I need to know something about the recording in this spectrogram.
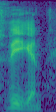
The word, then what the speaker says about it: vegan: uh strict vegan uh which often I hear pronounced vegan I'm not sure where that came from I'm pretty sure it's vegan uh but in any event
